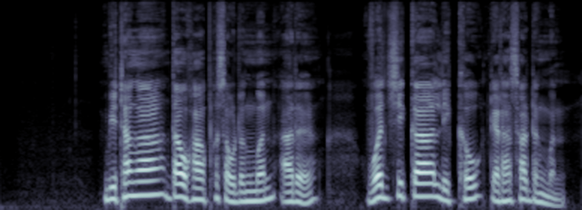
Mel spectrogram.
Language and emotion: Bodo, neutral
